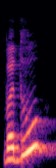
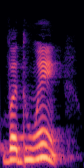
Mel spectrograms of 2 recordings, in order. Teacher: वधू के बड़े ऊ को छोटा ऊ हो जाएगा, उसके बाद ए जोड़ा जाएगा, वधू, वधुएं।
